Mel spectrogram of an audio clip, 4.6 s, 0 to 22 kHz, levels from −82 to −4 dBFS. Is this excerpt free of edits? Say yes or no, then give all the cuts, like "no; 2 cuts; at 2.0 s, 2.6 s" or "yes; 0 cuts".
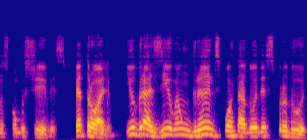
no; 1 cut; at 1.8 s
